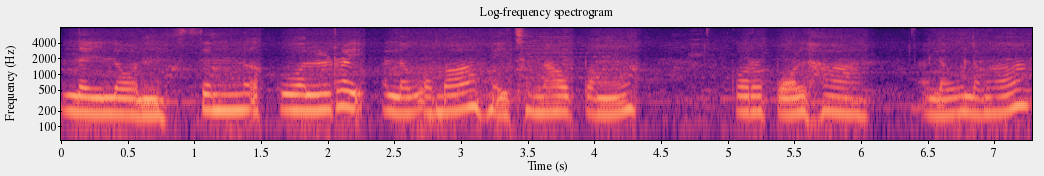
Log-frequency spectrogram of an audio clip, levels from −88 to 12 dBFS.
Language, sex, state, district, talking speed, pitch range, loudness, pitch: Mizo, female, Mizoram, Aizawl, 150 wpm, 180-210 Hz, -15 LUFS, 190 Hz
